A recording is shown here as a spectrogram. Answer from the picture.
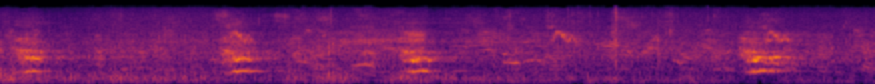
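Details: Norwich Terrier giving four short, sharp, high-pitched yapping barks, spaced roughly one to one and a half seconds apart, with a faint murmur of voices in the background.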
